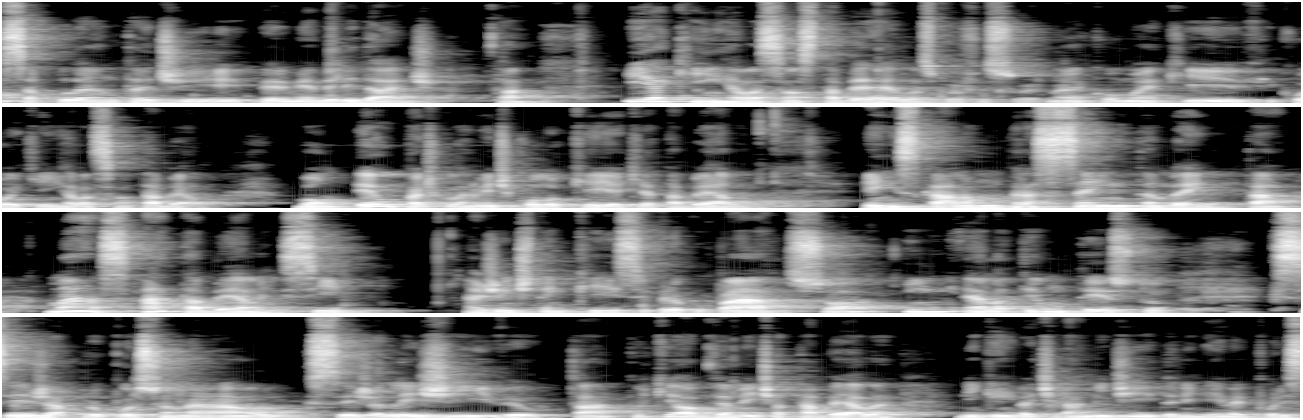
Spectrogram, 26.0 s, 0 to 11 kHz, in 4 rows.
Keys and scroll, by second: 14.7 Escape.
